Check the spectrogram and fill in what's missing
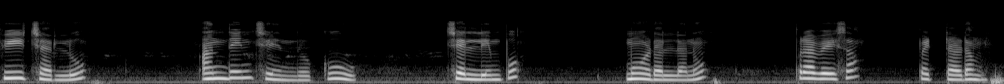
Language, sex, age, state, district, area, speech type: Telugu, female, 18-30, Telangana, Ranga Reddy, rural, spontaneous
